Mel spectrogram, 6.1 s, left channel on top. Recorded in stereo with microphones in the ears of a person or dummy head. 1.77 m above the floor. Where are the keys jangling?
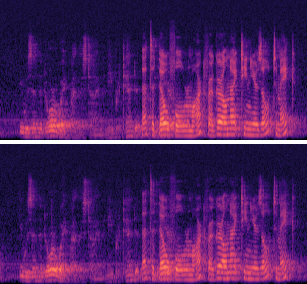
I don't hear keys jangling.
